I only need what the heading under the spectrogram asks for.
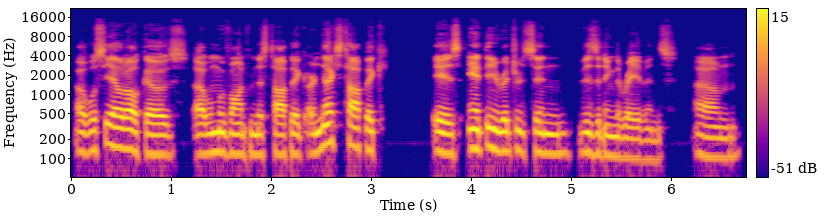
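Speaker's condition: No condition

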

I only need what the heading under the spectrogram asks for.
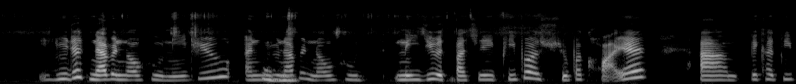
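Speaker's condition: Deafness; sudden onset

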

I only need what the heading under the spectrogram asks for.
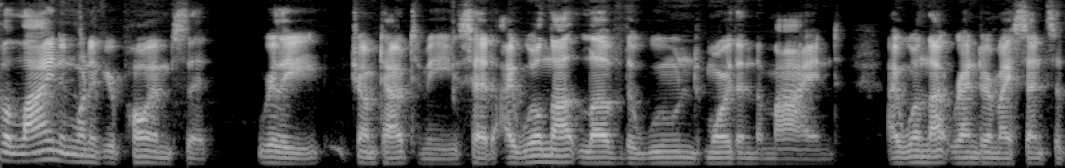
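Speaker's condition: No condition

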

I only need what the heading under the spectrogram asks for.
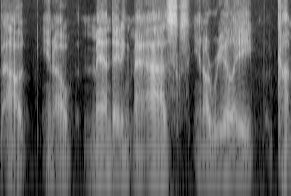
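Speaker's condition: Spasmodic dystonia; voice affected

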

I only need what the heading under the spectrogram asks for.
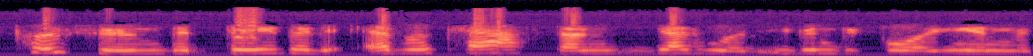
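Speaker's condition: Cerebral palsy; dependent on Botox

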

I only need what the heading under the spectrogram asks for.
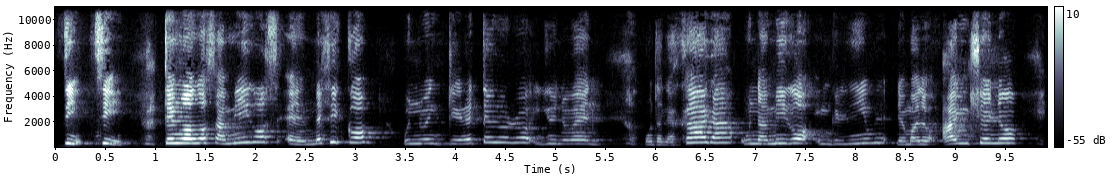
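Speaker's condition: Down syndrome; about 21 years since birth

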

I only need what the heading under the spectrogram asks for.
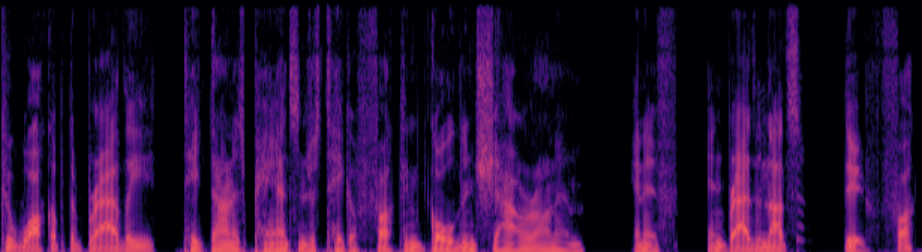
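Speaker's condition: No condition

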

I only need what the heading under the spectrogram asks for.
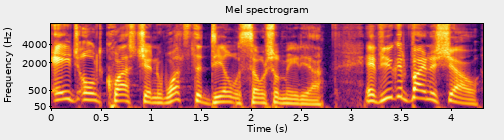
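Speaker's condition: No condition

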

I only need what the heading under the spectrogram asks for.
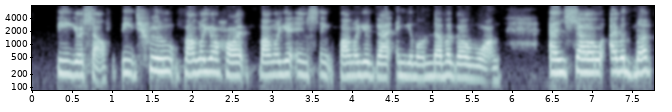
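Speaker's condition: Cleft lip and palate, bilateral; congenital

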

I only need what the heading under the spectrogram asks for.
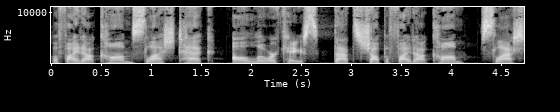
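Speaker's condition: No condition

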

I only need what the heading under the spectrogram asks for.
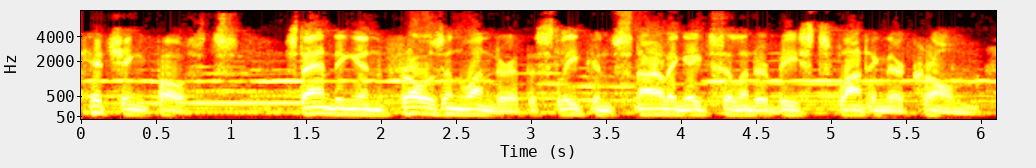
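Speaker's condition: No condition

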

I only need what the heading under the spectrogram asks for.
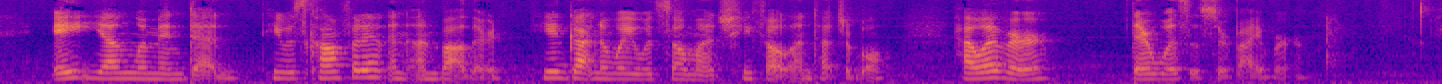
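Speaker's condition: No condition

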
